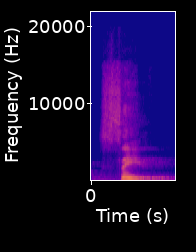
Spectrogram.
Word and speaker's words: ces: is c e s and how do you pronounce it? Say.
